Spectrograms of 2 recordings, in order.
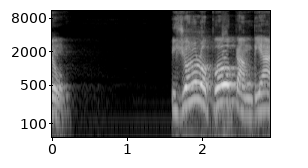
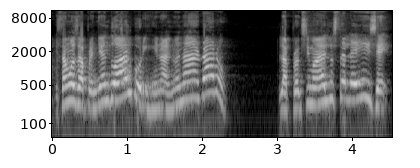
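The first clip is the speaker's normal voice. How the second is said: ordinary talk, nothing marked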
